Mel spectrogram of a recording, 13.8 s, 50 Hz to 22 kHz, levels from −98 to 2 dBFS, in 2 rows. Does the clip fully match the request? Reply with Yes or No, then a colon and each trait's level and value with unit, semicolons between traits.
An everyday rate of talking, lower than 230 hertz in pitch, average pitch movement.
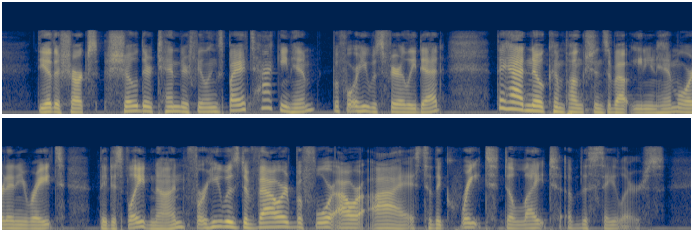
Yes: average, 185 wpm; medium, 140 Hz; average, 4.2 semitones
